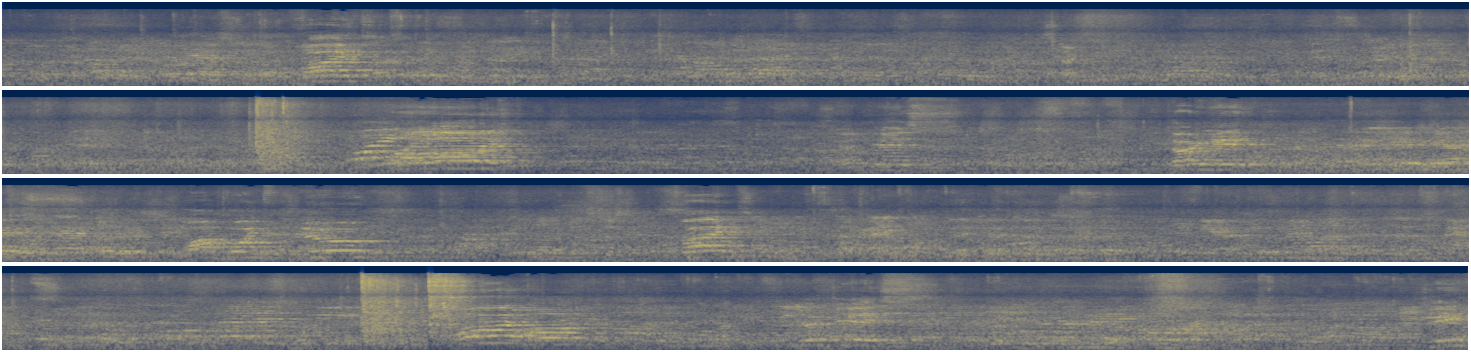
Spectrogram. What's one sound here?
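People chatter in the background.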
